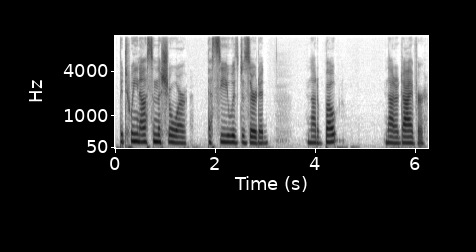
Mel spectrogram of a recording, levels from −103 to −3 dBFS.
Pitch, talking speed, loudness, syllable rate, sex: 190 Hz, 145 wpm, -17 LUFS, 5.0 syllables/s, female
